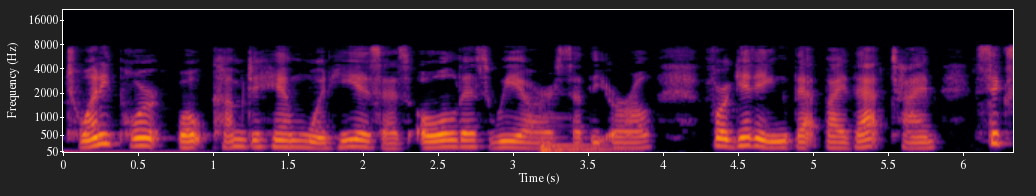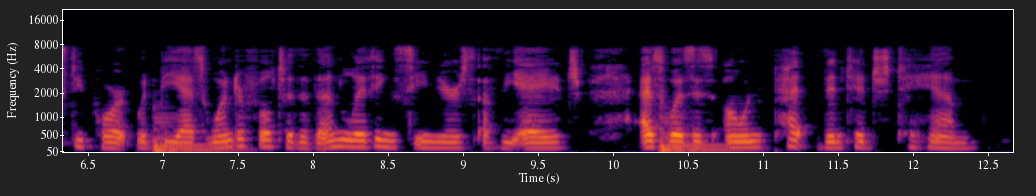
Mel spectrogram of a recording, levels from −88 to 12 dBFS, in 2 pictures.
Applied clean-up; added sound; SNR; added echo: classical method Wiener filter.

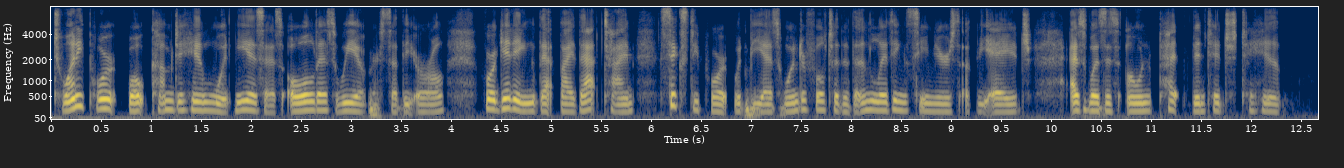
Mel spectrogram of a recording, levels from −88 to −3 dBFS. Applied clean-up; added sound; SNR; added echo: neural diffusion model UNIVERSE++.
